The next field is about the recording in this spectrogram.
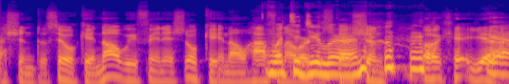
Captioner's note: laughs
